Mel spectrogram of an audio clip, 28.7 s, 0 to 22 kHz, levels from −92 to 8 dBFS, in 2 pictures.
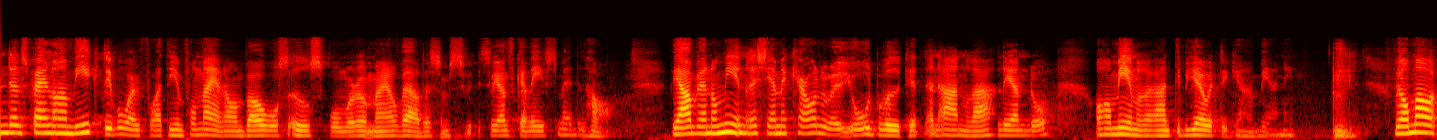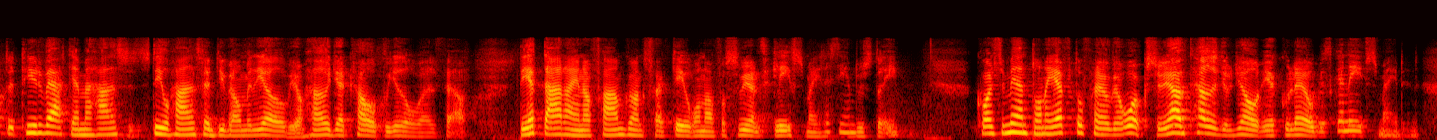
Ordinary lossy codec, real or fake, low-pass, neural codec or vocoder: AAC, 48 kbps; fake; 7.2 kHz; codec, 16 kHz, 0.5 kbps, X-Codec, HuBERT features, trained on LibriSpeech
